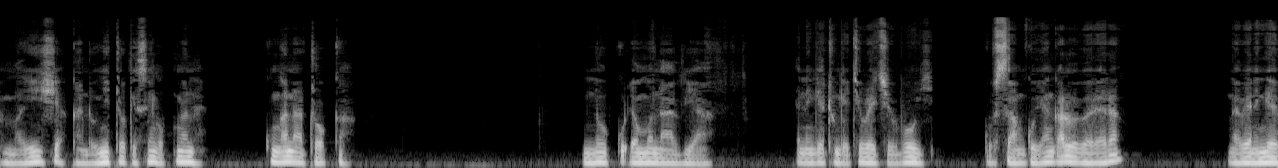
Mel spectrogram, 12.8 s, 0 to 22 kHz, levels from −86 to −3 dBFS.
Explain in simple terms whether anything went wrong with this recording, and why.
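The recording was likely squeezed with HE-AAC compression, which keeps only the lower part of the sound and fakes the treble by copying lower tones upward. Nothing is left above 15 kHz, and the rebuilt top end makes the s sounds gritty and metallic throughout this speech.

At about 1.29 s, right after "amayisha kandi", there is pre-echo. The compression spreads its noise over a whole short chunk of sound, so a short hiss of about 20 ms arrives before a sharp sound, which then starts soft and smeared.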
